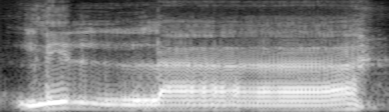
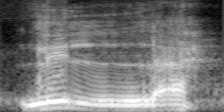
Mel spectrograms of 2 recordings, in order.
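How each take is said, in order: First: The vowel before the final h is held long. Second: The vowel before the final h is cut short. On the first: The speaker calls it right. "Harusnya dibaca lillah, panjang dua harakat" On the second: The speaker calls it wrong. "Ini dibaca pendek"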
